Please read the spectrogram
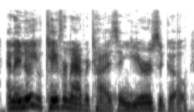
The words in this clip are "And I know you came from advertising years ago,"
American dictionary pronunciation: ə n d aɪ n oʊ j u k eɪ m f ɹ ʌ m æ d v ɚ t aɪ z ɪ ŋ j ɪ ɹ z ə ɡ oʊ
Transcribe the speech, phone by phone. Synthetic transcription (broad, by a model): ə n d aɪ n oʊ j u k eɪ m f ɹ ʌ m æ d v ɚ t aɪ z ɪ ŋ j ɪ ɹ z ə ɡ oʊ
